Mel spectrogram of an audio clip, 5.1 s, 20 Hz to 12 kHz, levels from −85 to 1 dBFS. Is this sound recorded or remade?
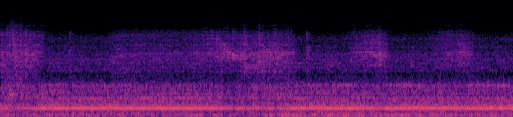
recorded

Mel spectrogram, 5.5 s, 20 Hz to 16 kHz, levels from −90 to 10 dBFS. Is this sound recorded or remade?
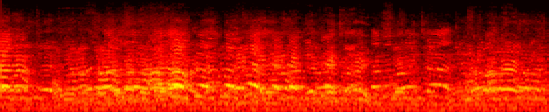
recorded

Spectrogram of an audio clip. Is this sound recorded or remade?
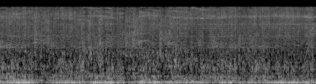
remade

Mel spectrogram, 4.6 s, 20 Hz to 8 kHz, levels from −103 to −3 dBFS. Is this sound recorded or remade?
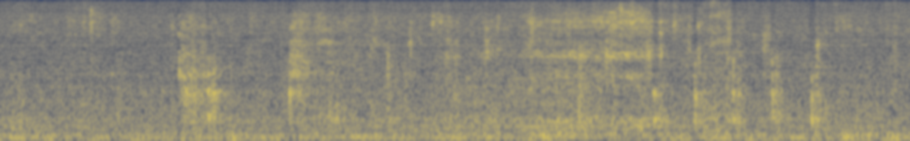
remade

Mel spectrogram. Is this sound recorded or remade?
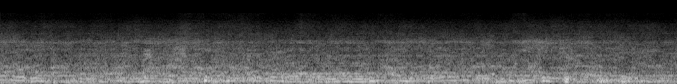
remade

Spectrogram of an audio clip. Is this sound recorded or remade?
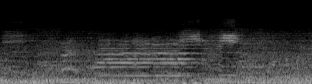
remade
